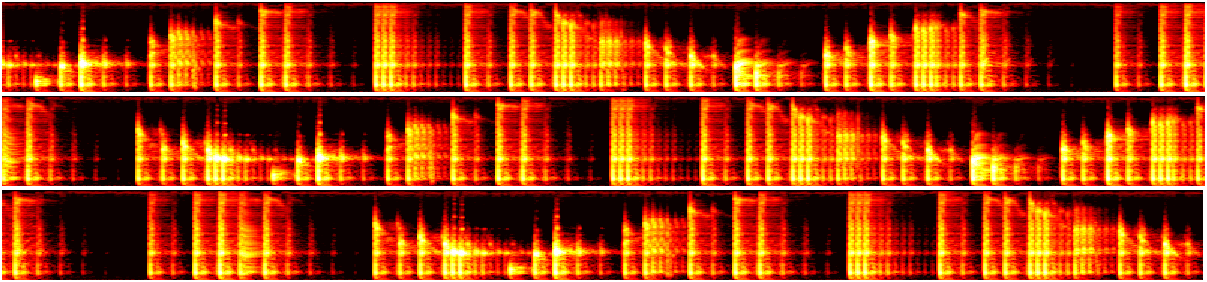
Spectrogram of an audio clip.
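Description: A Logic Pro delay effect with randomly switching delay times, producing bursts of repeating echoed tones in irregular patterns, separated by short gaps, fairly quiet and alone.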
